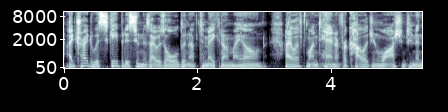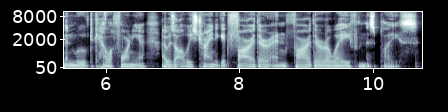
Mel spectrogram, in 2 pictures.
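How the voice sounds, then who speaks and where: A man's voice: fairly low pitch, a little fast, few pauses, no echo, studio quality. A man narrating a first-person horror audio drama in a somber, literary storytelling manner. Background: music.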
